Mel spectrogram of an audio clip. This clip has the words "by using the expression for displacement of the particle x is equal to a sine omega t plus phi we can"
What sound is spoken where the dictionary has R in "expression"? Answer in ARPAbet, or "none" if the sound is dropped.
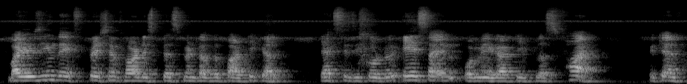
R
